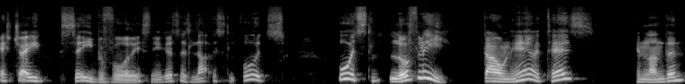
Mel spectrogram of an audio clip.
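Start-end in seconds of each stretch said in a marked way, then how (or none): 1.8-6.9 put-on Welsh accent with false starts, halting. Retelling what SJC said when they talked before the show, Welsh accent. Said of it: "That was that was a Welsh accent".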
